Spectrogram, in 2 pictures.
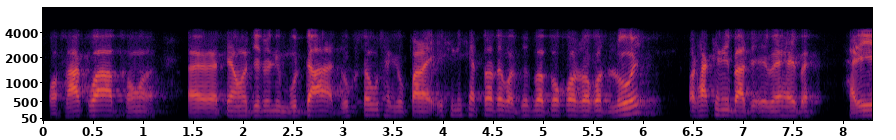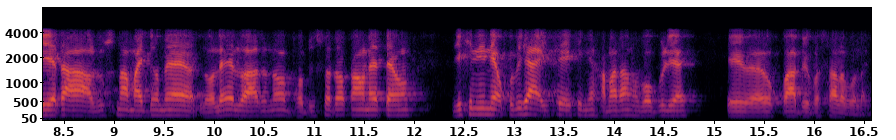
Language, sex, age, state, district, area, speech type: Assamese, male, 60+, Assam, Charaideo, urban, conversation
